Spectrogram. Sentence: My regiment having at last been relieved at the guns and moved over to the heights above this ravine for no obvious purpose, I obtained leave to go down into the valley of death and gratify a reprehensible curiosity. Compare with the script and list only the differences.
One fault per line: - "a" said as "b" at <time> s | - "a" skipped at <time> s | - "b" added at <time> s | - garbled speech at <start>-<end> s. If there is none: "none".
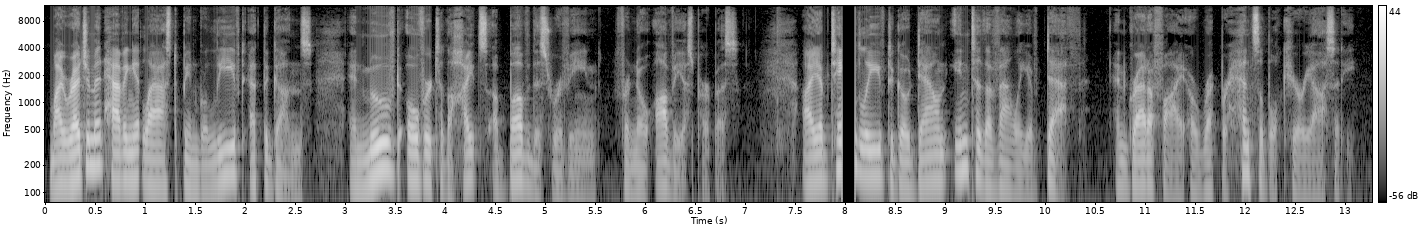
none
